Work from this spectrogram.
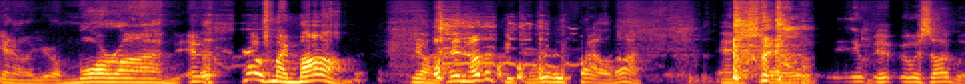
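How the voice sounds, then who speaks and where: Speaking with an American accent, a man swings his pitch very widely. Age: 60s. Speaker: retired fire chief. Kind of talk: casual chat.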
